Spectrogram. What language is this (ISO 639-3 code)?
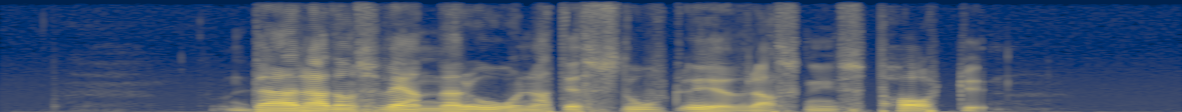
swe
